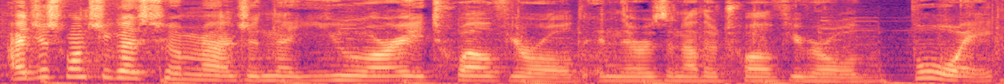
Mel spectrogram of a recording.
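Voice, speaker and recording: A woman's voice: lowish voice, a bit bright. A young woman hosting a reaction video, talking bluntly and sarcastically and swearing freely. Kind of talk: casual reaction commentary. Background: background music.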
